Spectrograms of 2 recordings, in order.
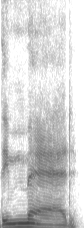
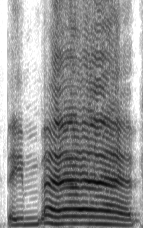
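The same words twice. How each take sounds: First: Said in the usual way. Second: Louder, laughing through the words. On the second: Real, not acted. Host laughing at the mad Canelo haters. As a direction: crack up mocking the haters.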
